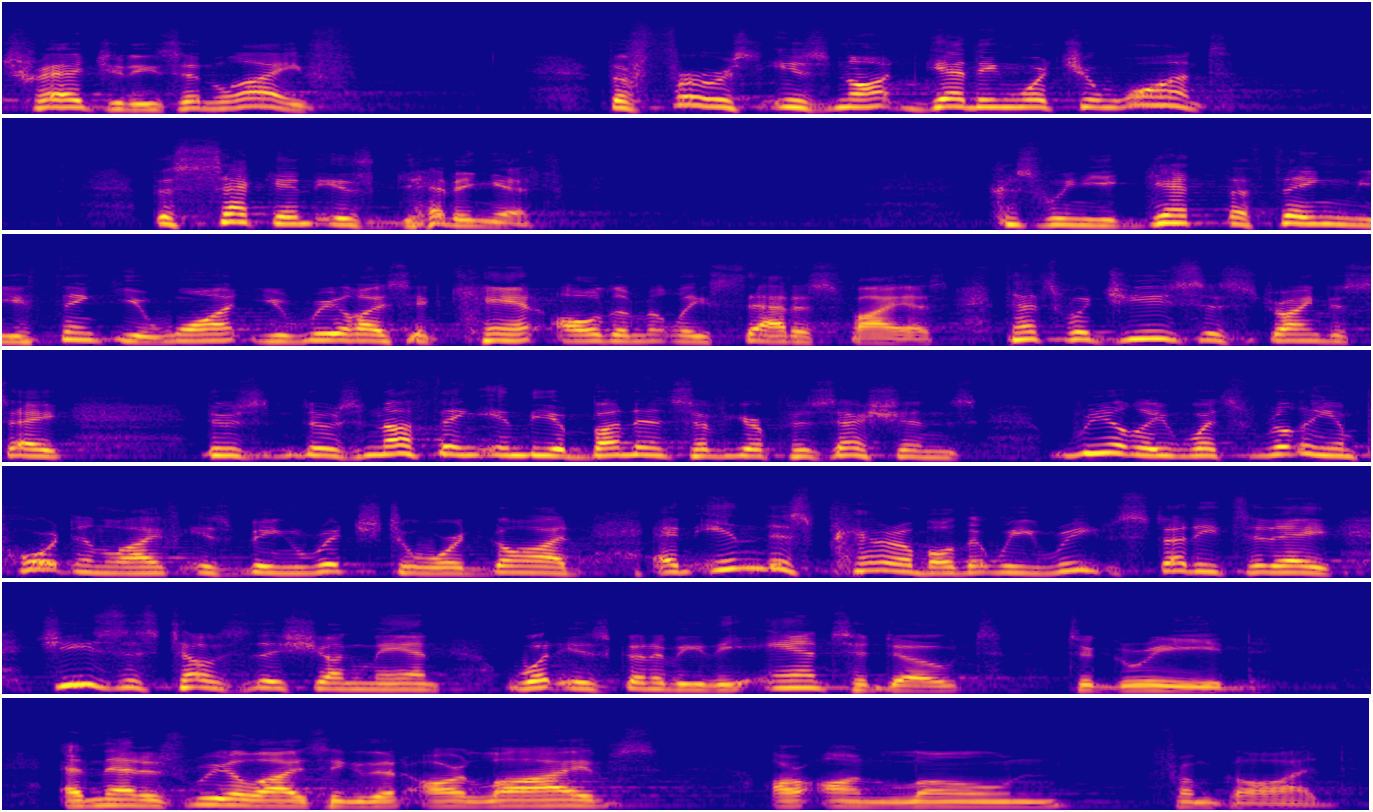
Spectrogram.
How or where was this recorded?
large echoing room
